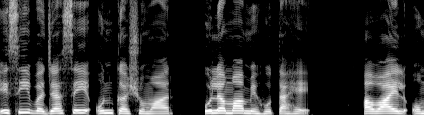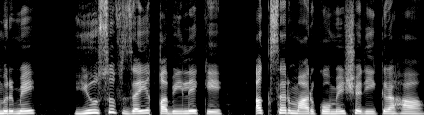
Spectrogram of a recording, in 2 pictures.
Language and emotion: Urdu, neutral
